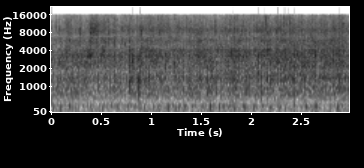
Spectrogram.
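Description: Ginger garlic paste hits hot oil over deeply browned fried onions in a pan, giving a dense, steady sizzle with scattered crackles and pops that runs unbroken throughout.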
